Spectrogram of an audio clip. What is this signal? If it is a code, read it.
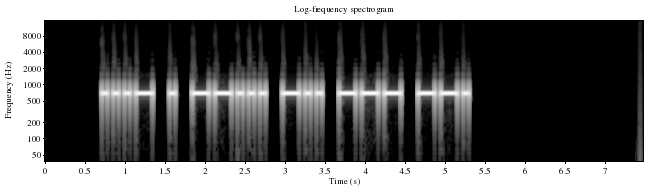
Morse code, heard as a keyed tone, about 17 wpm, 700 Hz. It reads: VE7DOG
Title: DXCC-100 Call Signs - 6 Characters - 17wpm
